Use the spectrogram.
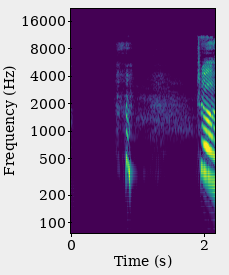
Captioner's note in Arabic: يضحك بسخرية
